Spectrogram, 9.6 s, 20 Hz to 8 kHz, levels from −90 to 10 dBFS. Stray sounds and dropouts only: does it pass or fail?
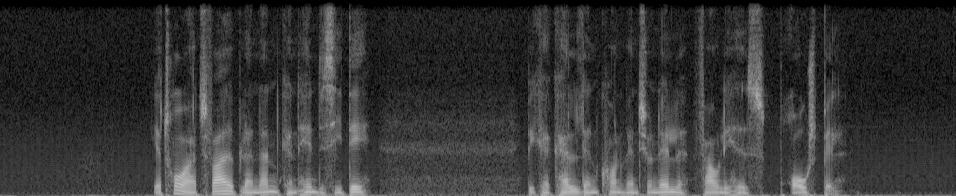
pass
